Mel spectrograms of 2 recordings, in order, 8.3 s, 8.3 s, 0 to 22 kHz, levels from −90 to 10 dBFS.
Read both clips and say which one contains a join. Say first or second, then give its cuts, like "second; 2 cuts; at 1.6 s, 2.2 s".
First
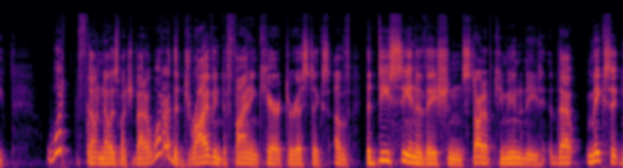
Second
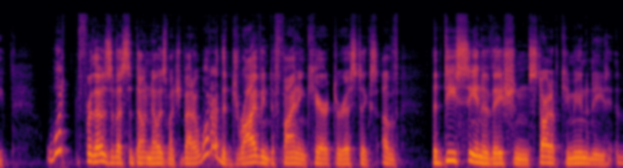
first; 2 cuts; at 1.2 s, 4.8 s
